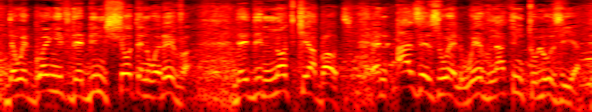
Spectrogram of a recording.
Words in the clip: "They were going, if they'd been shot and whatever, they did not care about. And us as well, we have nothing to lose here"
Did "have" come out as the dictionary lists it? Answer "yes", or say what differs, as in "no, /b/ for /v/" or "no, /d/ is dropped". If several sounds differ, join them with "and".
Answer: yes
